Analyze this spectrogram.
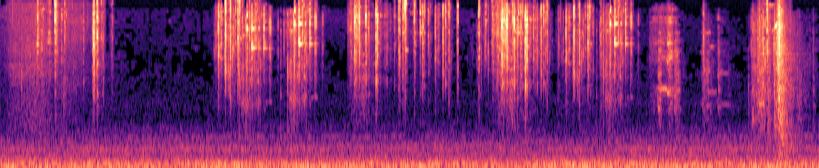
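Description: A lockpick scrapes and clicks inside a metal lock.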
